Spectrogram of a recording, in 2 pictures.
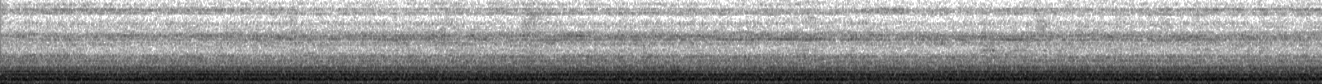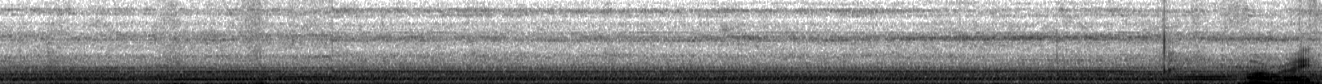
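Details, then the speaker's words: Nebulizer running with medication during a pulmonary function test, given between the pre- and post-drug tests: a steady mechanical hum and hiss, faint background noise and brief clatter near the end. "now I going to give you the nebulizer with medication Al"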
